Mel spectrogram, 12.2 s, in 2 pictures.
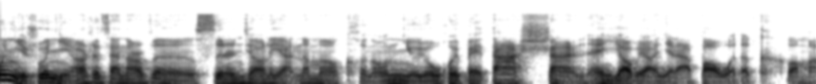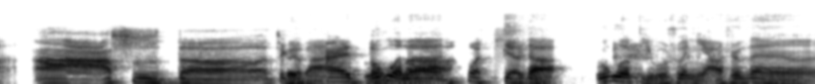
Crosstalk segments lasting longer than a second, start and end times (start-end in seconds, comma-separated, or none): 8.2-10.3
